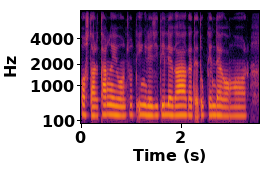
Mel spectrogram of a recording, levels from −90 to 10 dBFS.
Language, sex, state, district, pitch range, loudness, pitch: Chakma, female, Tripura, Dhalai, 190-205 Hz, -18 LUFS, 200 Hz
